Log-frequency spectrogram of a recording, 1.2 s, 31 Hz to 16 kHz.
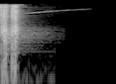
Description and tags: Camera with Flash Sound and then Charge (fast)
Both sounds togeather mixed up and speeded up sounds Awesome.
Big thanks to DaKitsune & organicmanpl
Trying to find a sound like I made now out of those for years and I love the outcome
Organicmanpl's D7100 Capture sound + Dakitsune's old camera flash and some percussions jointed and added modular synthesis
mixed up and brewed by me
Action, Charge, Fast, Flash, game, impact, Nightvision, ramp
